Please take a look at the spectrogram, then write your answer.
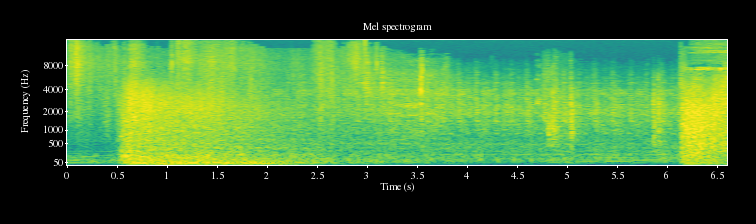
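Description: A loud explosion booms near the start with a long rumbling tail fading slowly, then a second sharp burst at the end, from a generator blowing up in the horror game Dead by Daylight.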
